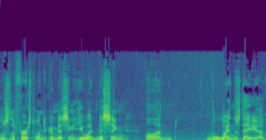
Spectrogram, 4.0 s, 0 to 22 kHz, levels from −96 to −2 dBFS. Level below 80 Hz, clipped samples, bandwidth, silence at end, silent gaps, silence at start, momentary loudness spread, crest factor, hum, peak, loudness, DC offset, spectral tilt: -38 dBFS; under 0.1%; 14.5 kHz; 0 s; none; 0 s; 12 LU; 18 dB; none; -4 dBFS; -20 LUFS; under 0.1%; -4 dB/octave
